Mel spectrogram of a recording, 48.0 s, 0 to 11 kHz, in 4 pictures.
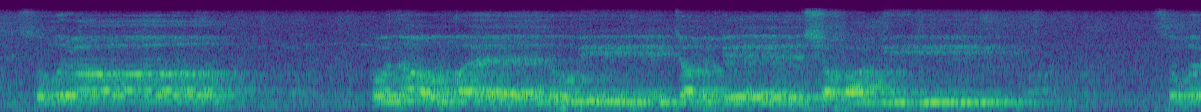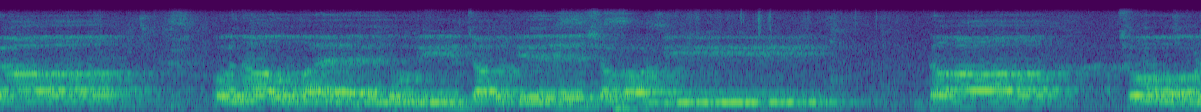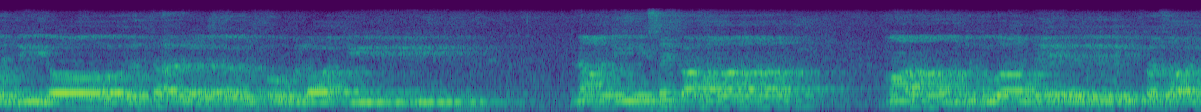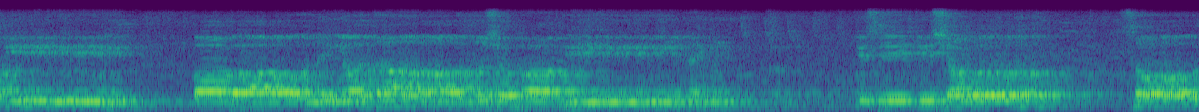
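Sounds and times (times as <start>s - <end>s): man chanting into a microphone: 0.0s - 3.0s, 3.6s - 10.9s, 11.5s - 48.0s.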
